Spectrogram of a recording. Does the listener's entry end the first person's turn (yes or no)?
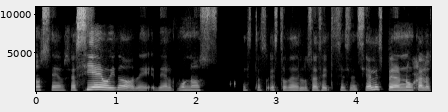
yes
